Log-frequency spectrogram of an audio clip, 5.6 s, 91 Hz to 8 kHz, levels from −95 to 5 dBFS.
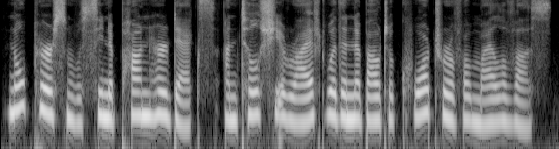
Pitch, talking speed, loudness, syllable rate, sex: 230 Hz, 205 wpm, -16 LUFS, 5.1 syllables/s, female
